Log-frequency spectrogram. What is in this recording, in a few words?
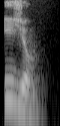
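"изюм", Komi, female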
